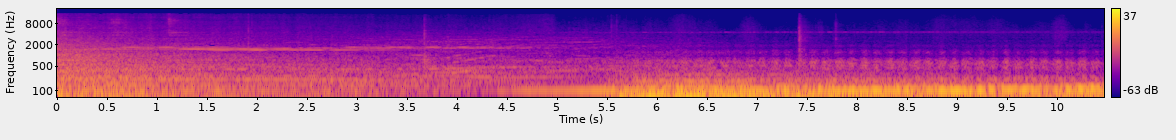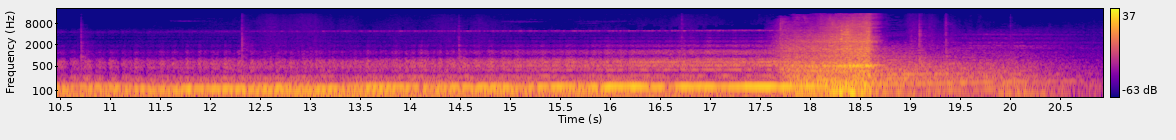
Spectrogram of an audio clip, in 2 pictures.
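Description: Horror film score: a low droning rumble swells in about five seconds in and holds under a thin high whine. It ends in a loud swelling hit about eighteen seconds in, then fades.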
